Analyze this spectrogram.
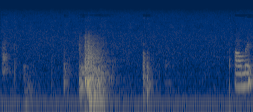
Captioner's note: door slams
